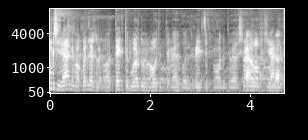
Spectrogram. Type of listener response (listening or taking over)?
taking over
